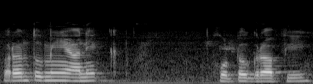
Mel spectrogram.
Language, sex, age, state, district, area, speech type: Marathi, male, 30-45, Maharashtra, Nanded, rural, spontaneous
